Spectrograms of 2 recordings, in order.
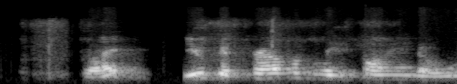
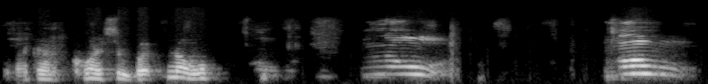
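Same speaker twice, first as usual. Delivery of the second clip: hesitant mock student, high no no; 8 semitones higher than usual. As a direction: play the unsure student, squeaky on the last no's. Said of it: "you're going".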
